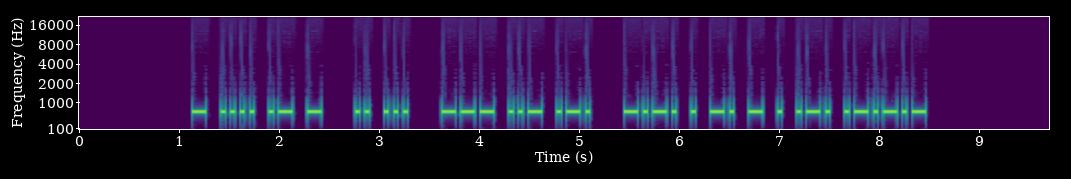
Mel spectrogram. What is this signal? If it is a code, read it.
Morse code, heard as a keyed tone, about 25 wpm, 700 Hz. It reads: THAT IS OUR CENTER.
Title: Sentences from Top 1000 Words - Review Part 2 - 25wpm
